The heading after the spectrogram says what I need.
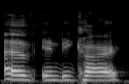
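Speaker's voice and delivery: very slow, spaced-out pronouncement; mock-solemn rule. Stating the number one IndyCar rule, mock-solemn. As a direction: lay down the law word by word, slowly.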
